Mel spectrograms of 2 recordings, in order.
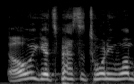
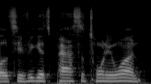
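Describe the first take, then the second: First: Higher, louder live call; excited. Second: Said in the usual way. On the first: Real, not acted. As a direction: call the return as it breaks open. Live kick return, rising excitement.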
